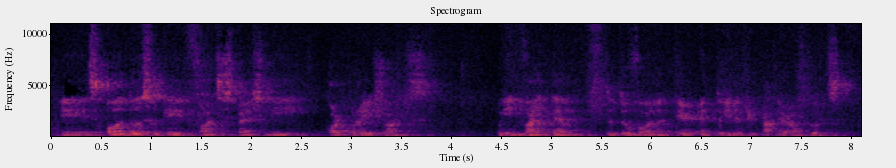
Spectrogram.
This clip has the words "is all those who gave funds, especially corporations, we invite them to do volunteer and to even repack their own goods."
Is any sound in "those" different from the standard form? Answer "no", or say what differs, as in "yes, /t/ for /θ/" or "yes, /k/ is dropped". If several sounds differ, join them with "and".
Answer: yes, /s/ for /z/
